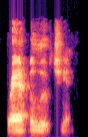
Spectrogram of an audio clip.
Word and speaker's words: Baluchian: Hopefully I'm saying your name right. I usually check with our guests before, and I know in your book you even mentioned that your name gets butchered. So am I saying it right? – I butcher it. Yeah, it's Baluchian. Yeah, just pronounce all the letters. It's all there.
